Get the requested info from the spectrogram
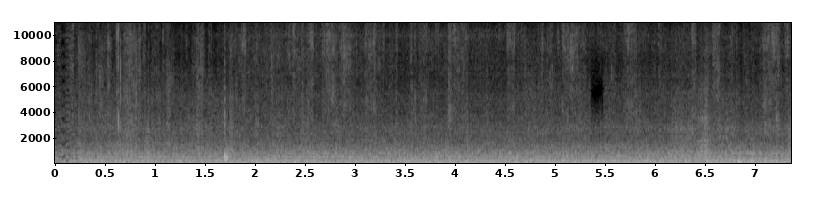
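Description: Steady, even noise with a low constant hum underneath, unchanging throughout; no distinct handling sounds stand out.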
